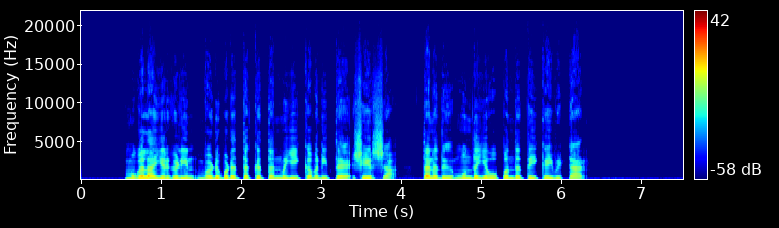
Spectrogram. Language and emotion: Tamil, neutral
